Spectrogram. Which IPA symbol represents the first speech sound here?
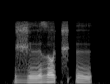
ʒ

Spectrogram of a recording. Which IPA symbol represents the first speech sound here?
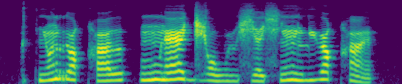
tʲ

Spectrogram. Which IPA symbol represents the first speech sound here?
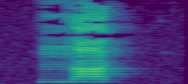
n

